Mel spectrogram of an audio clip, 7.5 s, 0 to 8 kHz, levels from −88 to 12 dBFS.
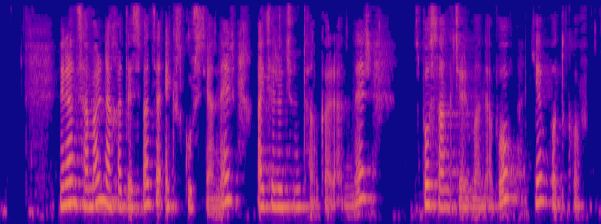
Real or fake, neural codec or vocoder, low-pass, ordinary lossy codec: real; none; 7.2 kHz; MP3, 32 kbps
